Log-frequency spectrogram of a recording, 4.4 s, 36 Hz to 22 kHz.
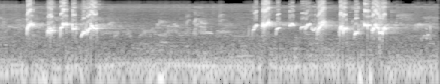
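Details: At a 2024 training perch in Pattani, caged red-whiskered bulbuls sing fiercely: two busy bursts of chirpy, up-and-down whistled notes, one early and one late, over a steady low hum.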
